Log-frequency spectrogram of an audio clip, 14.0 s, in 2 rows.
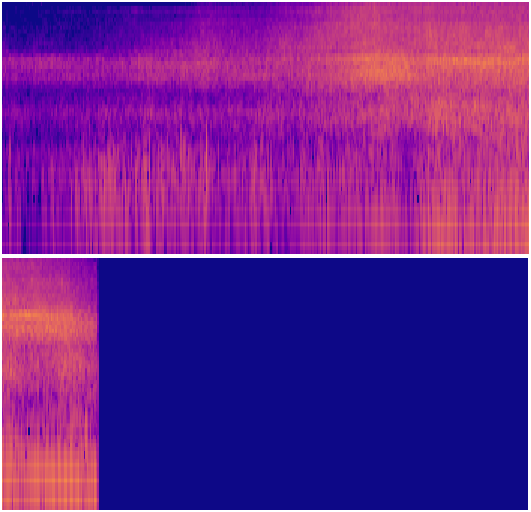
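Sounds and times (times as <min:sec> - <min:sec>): low engine drone: 0:00.0 - 0:08.3
train passing with high whine: 0:00.0 - 0:08.3.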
